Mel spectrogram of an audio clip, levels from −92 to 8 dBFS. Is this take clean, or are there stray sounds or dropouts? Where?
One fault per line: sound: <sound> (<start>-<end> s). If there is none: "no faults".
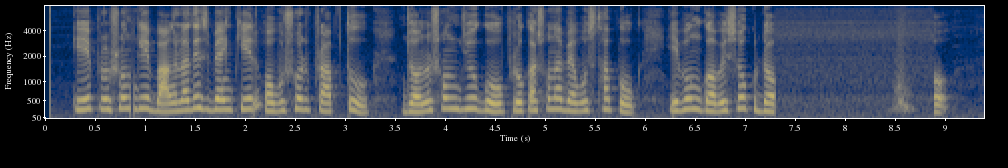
sound: dropout (0.9-0.9 s)
sound: whoosh (8.4-8.8 s)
